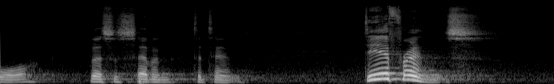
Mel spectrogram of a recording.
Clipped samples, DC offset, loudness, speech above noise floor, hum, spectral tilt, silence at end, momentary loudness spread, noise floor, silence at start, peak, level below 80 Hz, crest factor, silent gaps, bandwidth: under 0.1%; under 0.1%; -23 LUFS; 36 dB; none; -5.5 dB/octave; 0.8 s; 20 LU; -59 dBFS; 0 s; -4 dBFS; -62 dBFS; 20 dB; none; 16.5 kHz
